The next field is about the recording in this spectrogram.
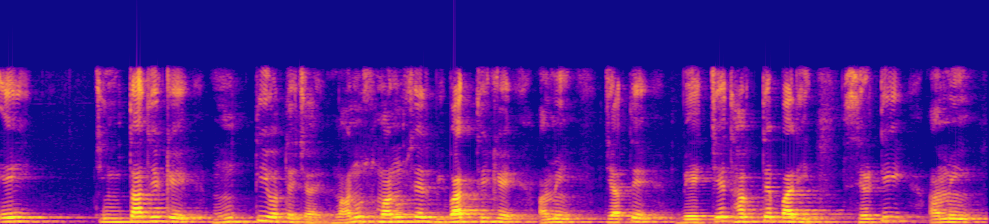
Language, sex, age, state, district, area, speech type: Bengali, male, 30-45, West Bengal, Purulia, urban, spontaneous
